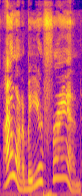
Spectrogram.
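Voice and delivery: high-pitched talking doll voice. Retold or imitated. A doll in the film suddenly speaks, in a high doll voice. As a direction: squeak it out like a talking toy. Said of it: "the doll starts saying".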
